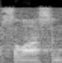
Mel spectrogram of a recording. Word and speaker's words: psilocin: Most all of you are aware of this is that mushrooms which contain high amounts of psilocin or silosin however you want to pronounce it bruise bluish.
